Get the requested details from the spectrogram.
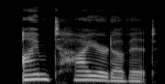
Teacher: they might say I'm tired of it with of sounding almost like uh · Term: weak forms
